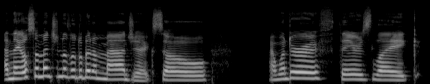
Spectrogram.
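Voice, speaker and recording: Higher-voiced woman, casual streamer chat. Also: lively intonation, fairly quick, smooth. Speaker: streamer reacting to a video.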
